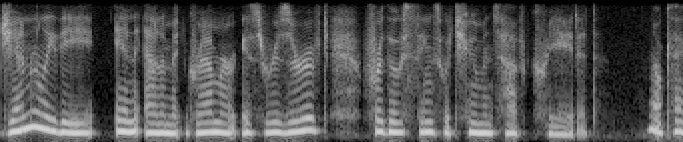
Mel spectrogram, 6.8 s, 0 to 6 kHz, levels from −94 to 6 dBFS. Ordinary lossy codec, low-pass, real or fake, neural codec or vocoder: Opus, 64 kbps; 5.4 kHz; real; none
